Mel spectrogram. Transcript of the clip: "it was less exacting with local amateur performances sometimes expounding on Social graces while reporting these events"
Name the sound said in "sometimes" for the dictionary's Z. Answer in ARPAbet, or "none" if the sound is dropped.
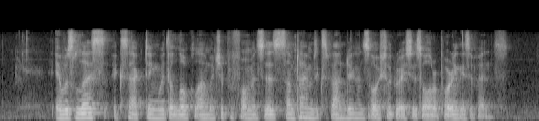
Z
